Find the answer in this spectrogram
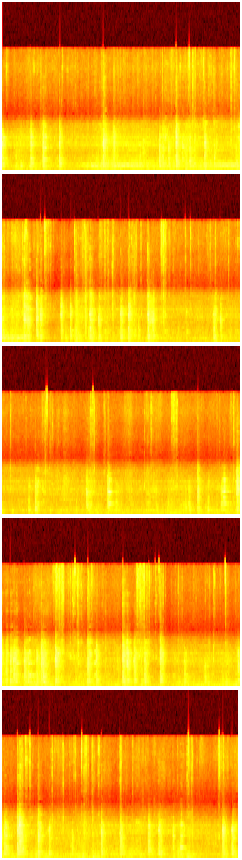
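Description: Passenger train running at speed, heard from inside the carriage: a steady rumble of wheels on rail with frequent irregular clicks and rattles from wheels over rail joints and loose carriage fittings.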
